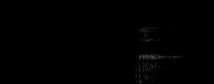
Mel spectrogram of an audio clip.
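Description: A single breathy sigh, a short exhale about a second and a half in, against near silence.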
